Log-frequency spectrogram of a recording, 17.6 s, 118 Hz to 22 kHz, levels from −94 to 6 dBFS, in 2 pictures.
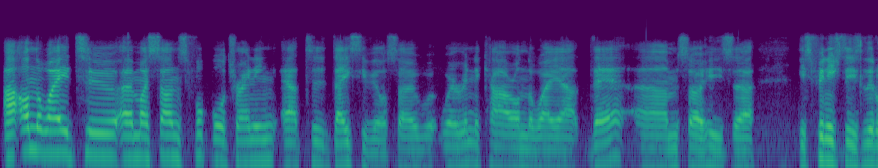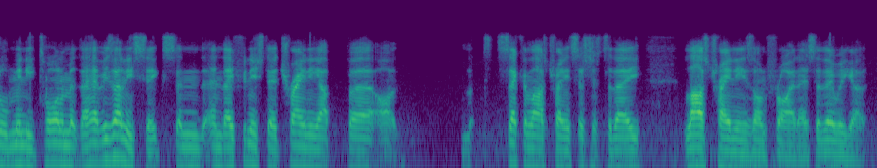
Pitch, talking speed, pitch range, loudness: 120 Hz, 210 wpm, 110-145 Hz, -30 LUFS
